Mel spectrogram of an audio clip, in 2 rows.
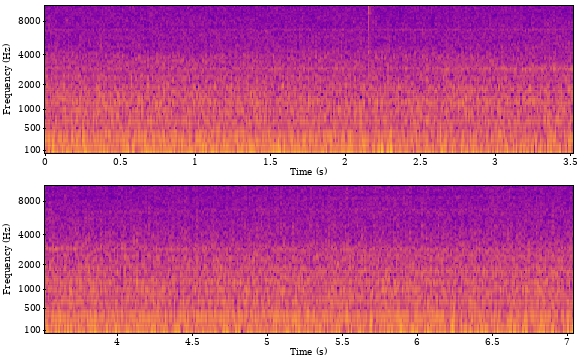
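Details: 1991 Honda Civic after rebuilt engine, new clutchless Matsushita AC compressor replacing one with loud rapid ticking: steady even idle with smooth compressor hum, no ticking; compressor running quietly and healthy.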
